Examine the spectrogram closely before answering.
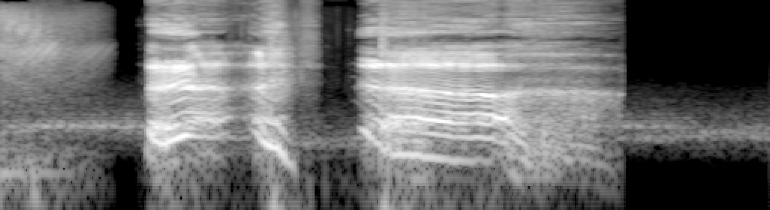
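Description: A man groans and grunts in pain.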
